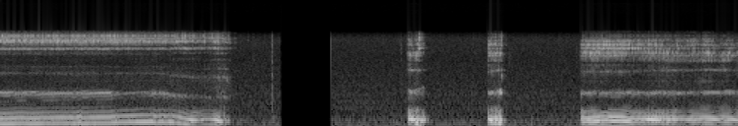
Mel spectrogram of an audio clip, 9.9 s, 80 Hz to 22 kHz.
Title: Closed Mouth Burps #1 ( Viewer Requested )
